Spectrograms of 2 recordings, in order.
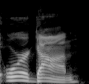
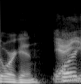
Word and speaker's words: Oregon: alone in that at least I don't say Oregon no it's Oregon yeah Brian Chapman does that oh we're going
